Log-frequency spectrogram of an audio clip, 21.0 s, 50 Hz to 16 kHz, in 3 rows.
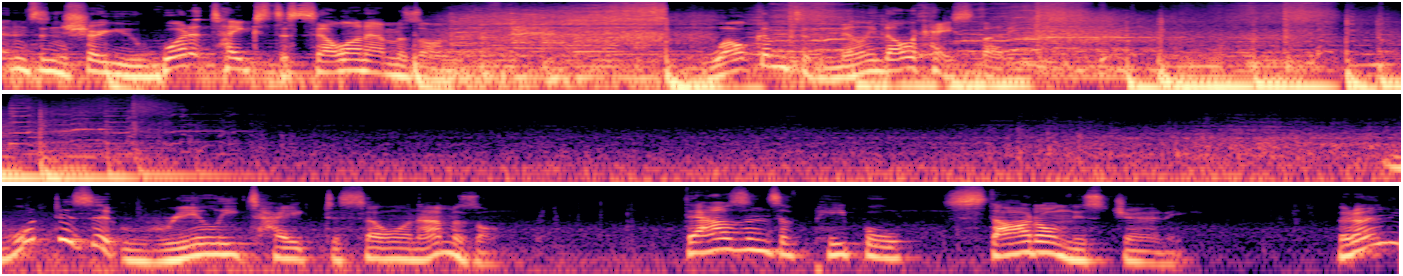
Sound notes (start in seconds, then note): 10.2 train trotting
